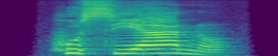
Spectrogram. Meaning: alternative form of uhusiano
- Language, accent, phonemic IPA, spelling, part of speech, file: Swahili, Kenya, /hu.siˈɑ.nɔ/, husiano, noun, Sw-ke-husiano.flac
